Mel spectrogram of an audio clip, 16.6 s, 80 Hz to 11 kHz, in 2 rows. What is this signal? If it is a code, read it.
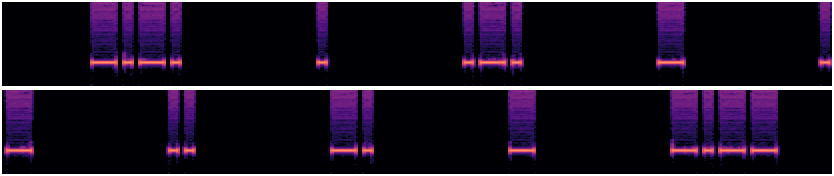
Morse code, heard as a keyed tone, about 15 wpm, spaced as for 5 wpm, 1000 Hz. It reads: CERTAINTY
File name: qotdfiles / 5wpm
